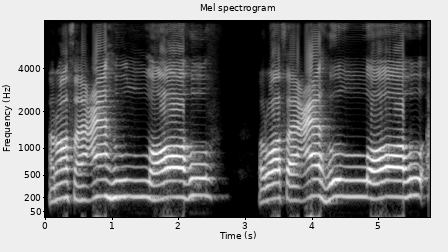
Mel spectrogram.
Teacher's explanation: لفظ اللہ کو میں موٹا کر کے ادا کر رہا ہوں، کیوں؟ کیونکہ اس سے پہلے پیش آ چکی ہے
